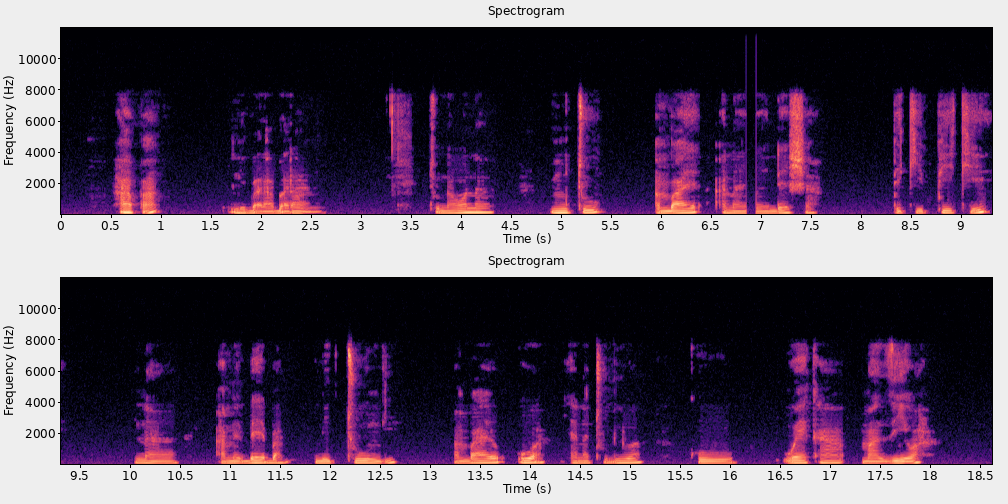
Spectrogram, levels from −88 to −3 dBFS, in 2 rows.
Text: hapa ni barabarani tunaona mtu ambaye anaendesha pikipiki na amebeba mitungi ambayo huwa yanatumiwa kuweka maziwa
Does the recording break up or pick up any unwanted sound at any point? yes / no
yes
